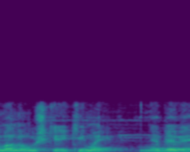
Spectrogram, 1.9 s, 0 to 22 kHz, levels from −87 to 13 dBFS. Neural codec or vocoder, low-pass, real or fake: codec, 16 kHz, 8 kbps, FreqCodec, smaller model; 7.2 kHz; fake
